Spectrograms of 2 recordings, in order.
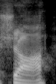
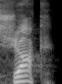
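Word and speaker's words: Shough: Tyler shuck who is not spelled like shuck at all it is spelled like sha everybody talks about him as though his name is Tyler Shaw or show or whatever it is it's shuck it's Tyler shuck guy who played at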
